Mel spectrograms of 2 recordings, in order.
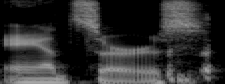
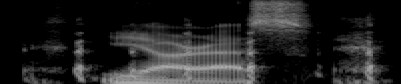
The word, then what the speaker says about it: answers: beers need some fucking answers. All right, It's ANS. ANSWERS. Answers. That actually would have been a great letter as a silent W in there.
